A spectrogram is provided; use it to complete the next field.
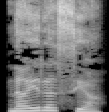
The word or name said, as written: ನೈರಸ್ಯ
